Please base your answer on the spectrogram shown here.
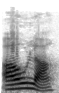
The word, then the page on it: aula: ['a_ola]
